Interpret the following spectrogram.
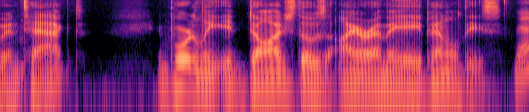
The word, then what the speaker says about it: IRMAA: Worried about IRMA. You know those Medicare search charges. Pronounced Irma, right?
